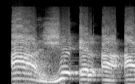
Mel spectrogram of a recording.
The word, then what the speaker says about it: Agla: A, G, L, A, Agla, qui se prononce comme il s'écrit et qui renferme hiéroglyphiquement tous les mystères de la Kabbale.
